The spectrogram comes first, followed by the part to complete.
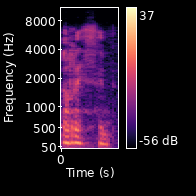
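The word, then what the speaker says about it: Ruthin: It's pronounced Rhuthyn.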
